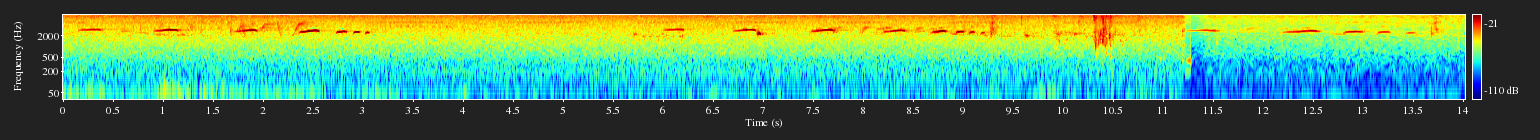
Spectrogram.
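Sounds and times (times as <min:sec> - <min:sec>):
faint bird chirping: 0:00.0 - 0:14.0
brief rustle: 0:09.3 - 0:10.9.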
